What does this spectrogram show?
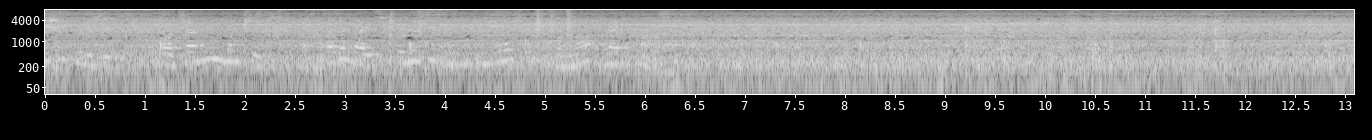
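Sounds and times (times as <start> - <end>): train wheels rumbling and rattling: 0.0 - 13.0.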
